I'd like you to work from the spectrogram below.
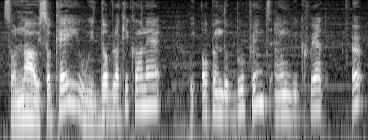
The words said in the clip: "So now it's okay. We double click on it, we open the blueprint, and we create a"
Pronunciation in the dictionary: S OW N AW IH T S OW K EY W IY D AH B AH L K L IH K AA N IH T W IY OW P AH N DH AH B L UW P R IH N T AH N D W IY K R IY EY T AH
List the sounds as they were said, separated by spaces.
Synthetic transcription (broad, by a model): S OW N AW IH T S OW K EY W IY D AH B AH K IH K AA N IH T W IY OW P AH N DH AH B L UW P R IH N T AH N W IY K R IY EY T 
